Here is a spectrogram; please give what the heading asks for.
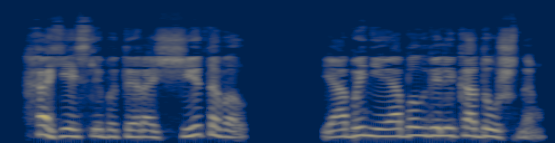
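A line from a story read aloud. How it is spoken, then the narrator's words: Stern. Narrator (Russian): строго сказал магистр Хонна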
